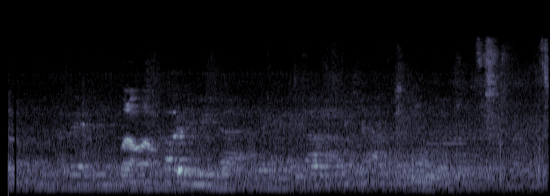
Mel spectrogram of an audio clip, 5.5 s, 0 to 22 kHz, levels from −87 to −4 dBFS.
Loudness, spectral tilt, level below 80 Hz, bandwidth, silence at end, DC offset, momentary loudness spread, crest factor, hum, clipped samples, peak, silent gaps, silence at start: -46 LUFS; -3.5 dB/octave; -86 dBFS; 11 kHz; 0 s; under 0.1%; 13 LU; 22 dB; none; under 0.1%; -24 dBFS; none; 0.05 s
